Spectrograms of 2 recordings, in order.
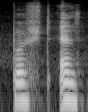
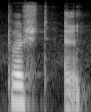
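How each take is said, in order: Both takes have the same delivery.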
